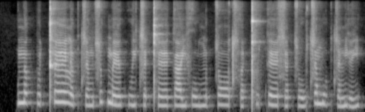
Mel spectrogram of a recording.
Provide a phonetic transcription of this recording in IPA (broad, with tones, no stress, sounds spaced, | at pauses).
n̪ ɐ˥ k̚ p ɵ˧ t̚ kʰ ɛː˥ l ɐ˨ k̚ t͡s ɐ˨˧ ŋ s ʊ˥ k̚ m ɛː˨˧ kʷ e˨˧ j t͡s ɐ˨ t̚ pʰ ɛː˨ k aː˧ j f o˧ w ŋ ɐ˧ k̚ s ɔː˧ t͡sʰ ɐ˨ t̚ kʷʰ ɐ˨˥ t̚ k ɛː˨ s ɐ˨ t̚ s o˨˥ w t͡s ɐ˥ m w ʊ˧ k̚ t͡s ɐ˨˥ n j e˨˥ j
